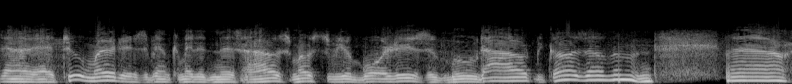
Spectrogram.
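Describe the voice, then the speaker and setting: An actor playing a shrewd, hedging businessman who speaks formally and hesitantly, in a 1970s radio mystery style. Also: a little high. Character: hedging, shrewd businessman boss making lowball offer. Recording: muffled 1970s radio recording.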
